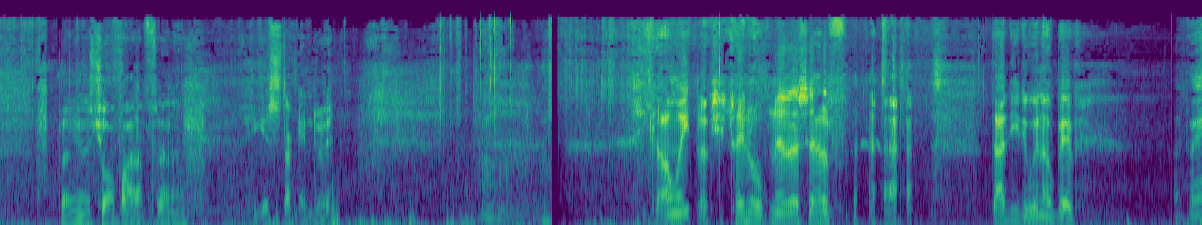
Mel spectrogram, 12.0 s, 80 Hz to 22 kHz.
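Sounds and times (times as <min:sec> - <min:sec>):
foil rustling: 0:04.4 - 0:09.2.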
